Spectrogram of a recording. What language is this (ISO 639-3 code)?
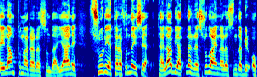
tur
